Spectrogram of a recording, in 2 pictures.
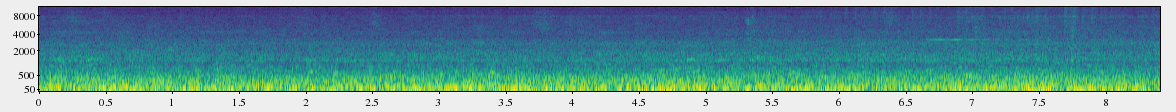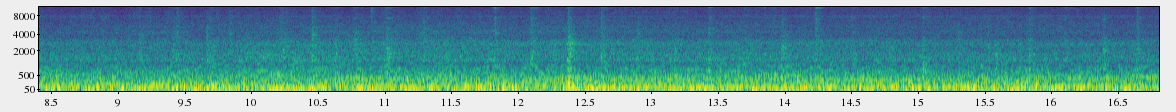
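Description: A train running, a steady low noise with a faint even hum and no clear starts or stops.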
